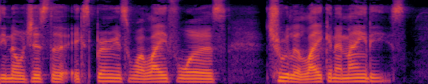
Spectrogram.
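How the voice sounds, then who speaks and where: Against a quiet background, a man with an American accent speaks at a moderate pace in an unremarkable speaking voice. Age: 30s. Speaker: youtuber sharing opinions. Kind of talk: solo monologue vlog. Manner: casual with many fillers.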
